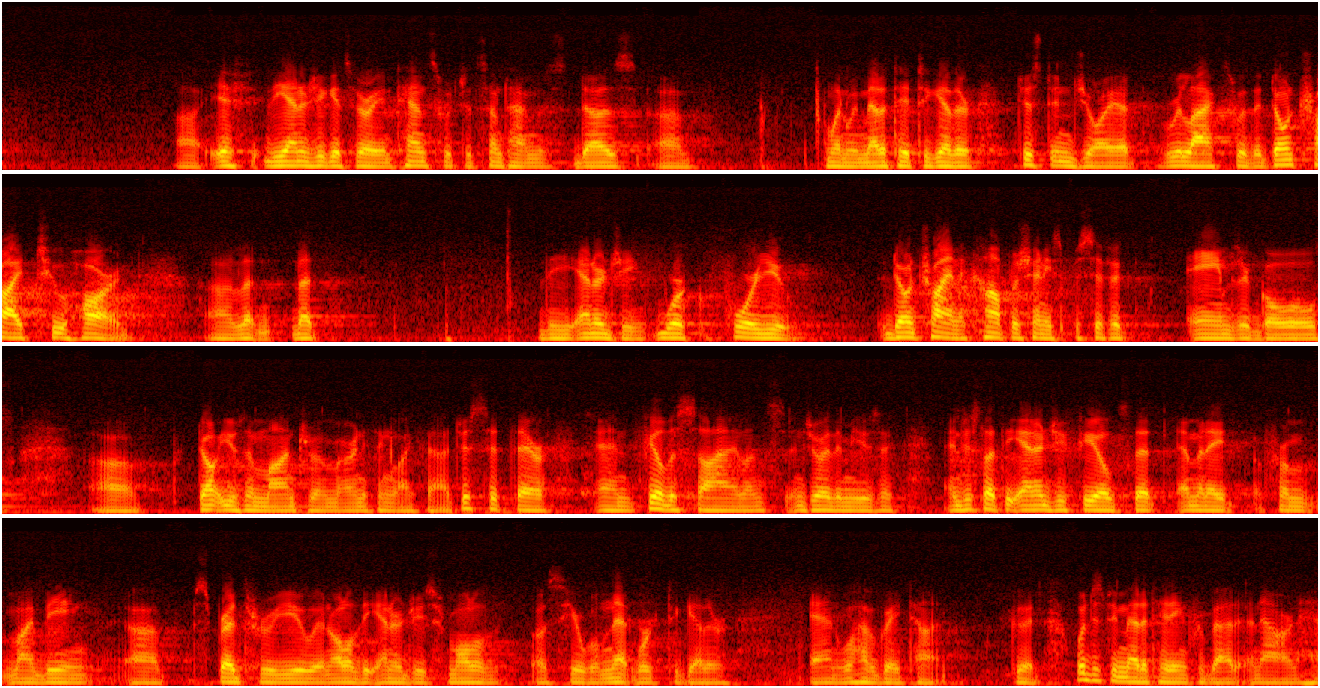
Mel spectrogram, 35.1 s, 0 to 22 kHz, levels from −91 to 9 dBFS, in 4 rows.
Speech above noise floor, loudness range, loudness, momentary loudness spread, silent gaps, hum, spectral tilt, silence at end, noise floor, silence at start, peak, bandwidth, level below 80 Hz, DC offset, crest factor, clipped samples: 34 dB; 5 LU; -27 LUFS; 12 LU; none; none; -9 dB/octave; 0 s; -60 dBFS; 1.15 s; -6 dBFS; 6.2 kHz; -48 dBFS; under 0.1%; 20 dB; under 0.1%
